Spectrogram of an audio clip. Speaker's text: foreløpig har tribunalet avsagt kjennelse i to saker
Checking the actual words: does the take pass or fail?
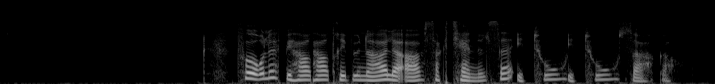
fail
